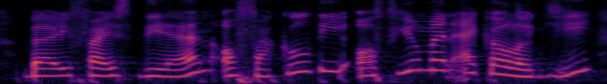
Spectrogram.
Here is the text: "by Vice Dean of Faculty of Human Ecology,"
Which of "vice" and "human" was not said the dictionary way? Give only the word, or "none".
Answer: vice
